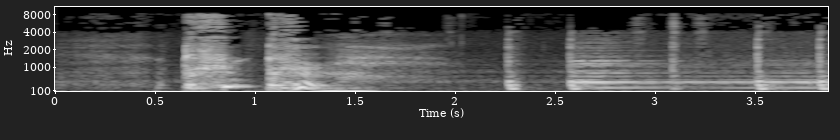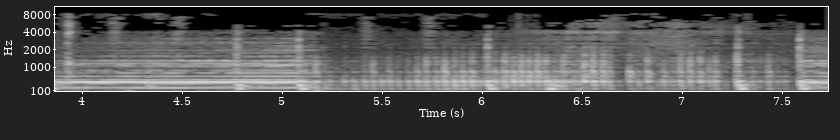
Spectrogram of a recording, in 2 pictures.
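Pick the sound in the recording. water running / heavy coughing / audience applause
heavy coughing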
